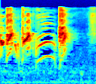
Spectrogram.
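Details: Cardinal singing while perched on a person's shoulder: quick bright chirps, then a clear arched whistle that rises and falls, followed by one more sharp chirp in a quiet room.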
